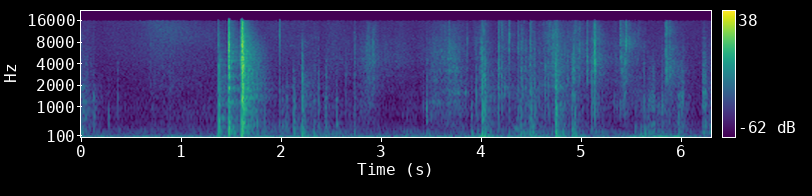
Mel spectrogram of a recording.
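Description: Hard plastic SGC graded-card slabs being handled and shifted in stacks: scattered plastic-on-plastic clacks and knocks, the loudest a sharp pair about a second and a half in, with crinkling of the clear plastic bags around the stacks.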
